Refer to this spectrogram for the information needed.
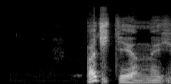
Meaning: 1. respectable, honorable, eminent 2. considerable
- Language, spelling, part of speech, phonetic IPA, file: Russian, почтенный, adjective, [pɐt͡ɕˈtʲenːɨj], Ru-почтенный.ogg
